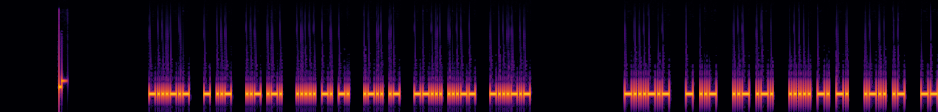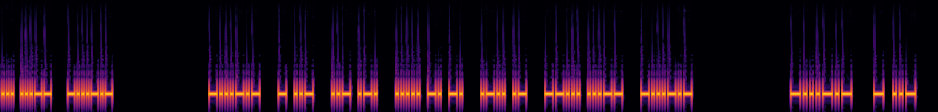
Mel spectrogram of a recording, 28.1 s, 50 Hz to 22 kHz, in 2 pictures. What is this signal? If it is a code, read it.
Morse code, heard as a keyed tone, about 33 wpm, 700 Hz. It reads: <BK> TU UR 5NN LA 73 <BK> <BK> TU UR 5NN LA 73 <BK> <BK> TU UR 5NN LA 73 <BK> <BK> TU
